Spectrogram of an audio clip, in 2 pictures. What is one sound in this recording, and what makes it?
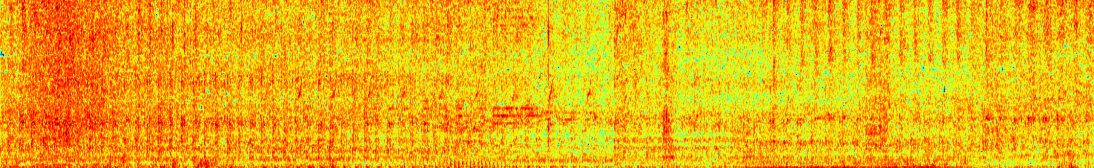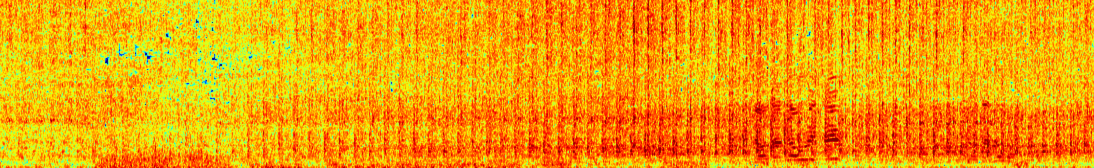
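A small motor vehicle's engine chugs loudly close by.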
